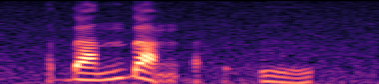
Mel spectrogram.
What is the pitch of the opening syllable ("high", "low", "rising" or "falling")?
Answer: rising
